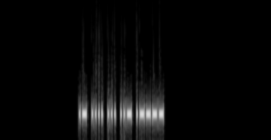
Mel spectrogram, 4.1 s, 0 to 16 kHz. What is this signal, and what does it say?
Morse code, heard as a keyed tone, about 51 wpm, 700 Hz. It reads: AHSU1
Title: Code Groups - 5 Letter:Numbers - 50wpm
